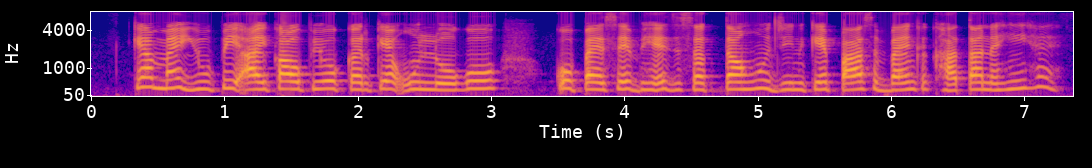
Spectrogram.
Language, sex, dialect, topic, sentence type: Hindi, female, Kanauji Braj Bhasha, banking, question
